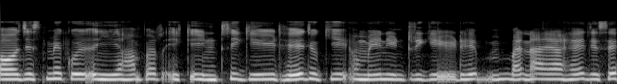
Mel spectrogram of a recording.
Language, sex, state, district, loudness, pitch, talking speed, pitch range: Hindi, female, Chhattisgarh, Balrampur, -15 LUFS, 235 Hz, 175 wpm, 225-245 Hz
